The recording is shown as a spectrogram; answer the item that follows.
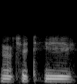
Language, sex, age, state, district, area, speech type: Kashmiri, male, 30-45, Jammu and Kashmir, Bandipora, rural, conversation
